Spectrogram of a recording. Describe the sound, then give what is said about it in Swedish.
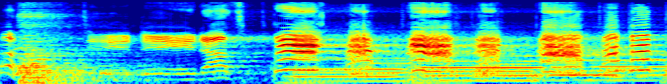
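A voice imitates ducks quacking: a quick run of loud, nasal quacks, pausing briefly, then a steadier string of rhythmic quacks, with no other sounds. “På gården skulle jag ha ankor och höns, jag fåglar och djur av alla slag, skulle fritt få simma och springa runt.”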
